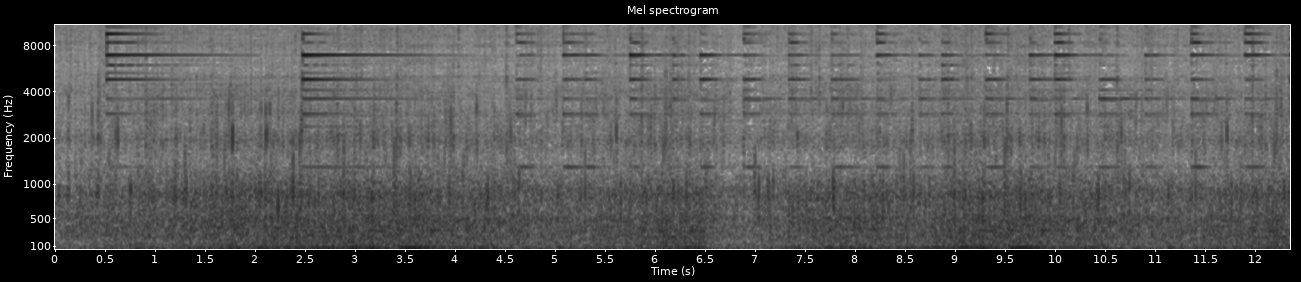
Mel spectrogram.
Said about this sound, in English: Anyway, enjoy uh, whatever this episode is uh, as we transition to the bubbles of the intro.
